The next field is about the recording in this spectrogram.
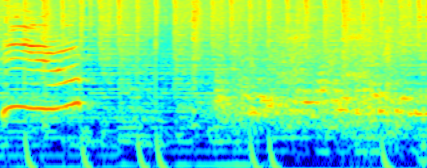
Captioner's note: laughing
